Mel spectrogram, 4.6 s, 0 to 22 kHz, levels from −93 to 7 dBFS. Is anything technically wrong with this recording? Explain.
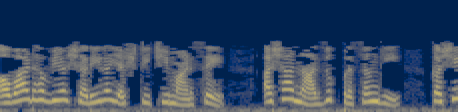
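Yes. Heavy MP3 compression runs throughout the speech, likely from encoding at a very low bitrate around 16 kbps. Starved of bits, the encoder removes everything above about 5.5 kHz and drops weak frequency lines that flicker between frames, leaving dull, watery, swirling speech with smeared attacks.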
